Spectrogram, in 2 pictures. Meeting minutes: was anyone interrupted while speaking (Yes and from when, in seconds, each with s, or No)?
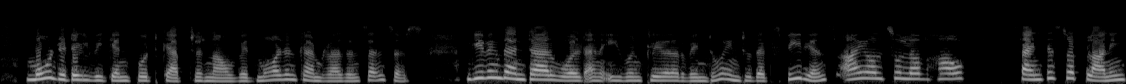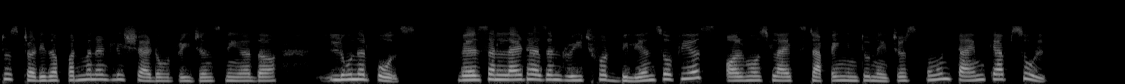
No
